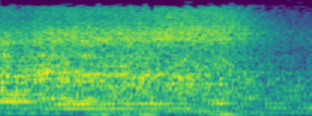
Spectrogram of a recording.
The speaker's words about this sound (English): Wow, that was somebody just what do they call it? Peeled out or whatever? Revved up the engine.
